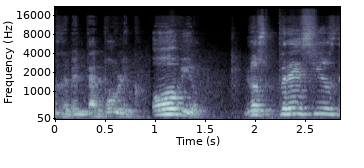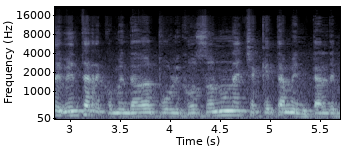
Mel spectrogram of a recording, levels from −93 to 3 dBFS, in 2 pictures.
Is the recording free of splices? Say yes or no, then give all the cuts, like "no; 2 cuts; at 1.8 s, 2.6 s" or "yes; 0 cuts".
no; 1 cut; at 0.9 s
